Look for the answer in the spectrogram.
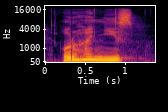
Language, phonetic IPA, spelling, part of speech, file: Ukrainian, [ɔrɦɐˈnʲizm], організм, noun, Uk-організм.ogg
- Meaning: organism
